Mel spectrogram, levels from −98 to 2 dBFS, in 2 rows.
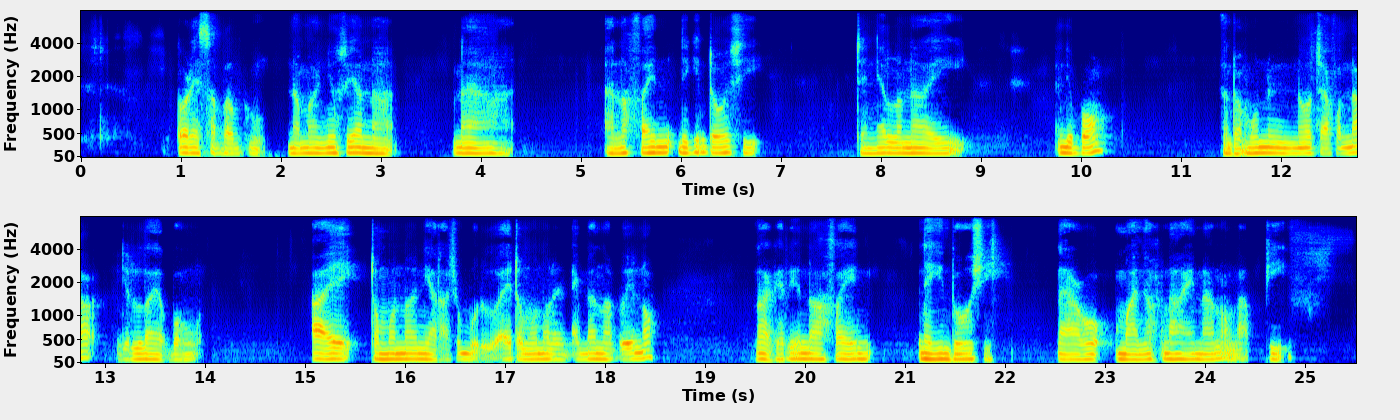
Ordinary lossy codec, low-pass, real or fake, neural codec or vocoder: none; none; fake; codec, 16 kHz, 1 kbps, X-Codec, WavLM features, trained on Multilingual LibriSpeech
